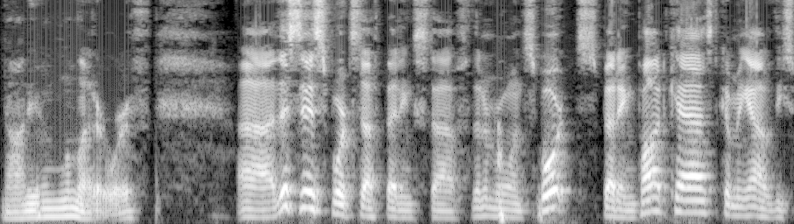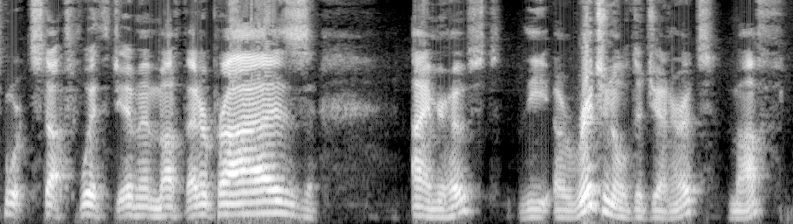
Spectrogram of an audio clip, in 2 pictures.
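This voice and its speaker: A man with a lowish voice hosts a sports betting podcast, his pitch swinging widely as he talks. He keeps the chat casual and playful, joking with his co-hosts. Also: very animated, fairly quick, hardly any pauses, fairly bright tone, husky. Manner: playful, jokey banter with frequent laughs. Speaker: podcast host.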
